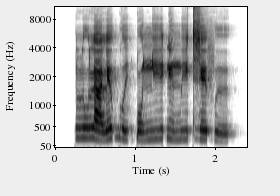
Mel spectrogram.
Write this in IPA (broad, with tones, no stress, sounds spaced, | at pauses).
l u˧ l a˨ l e˦ ɡʷ iː˨ k͡p o˧ ɲ iː˦ ɗ ĩ˧ m iː˦ t z e˦ f ɨ˨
